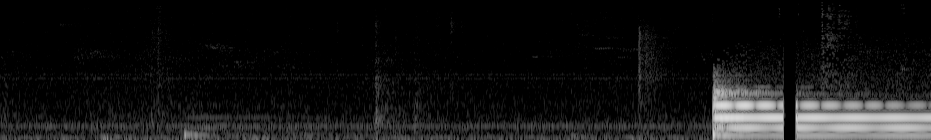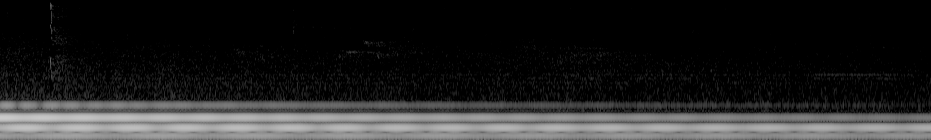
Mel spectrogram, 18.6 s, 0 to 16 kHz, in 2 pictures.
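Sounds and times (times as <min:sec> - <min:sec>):
meditation bell struck during a Buddhist dharma talk: 0:07.2 - 0:18.6.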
